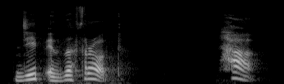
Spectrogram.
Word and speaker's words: ح: Ha. This sound is pronounced very deep in the throat.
